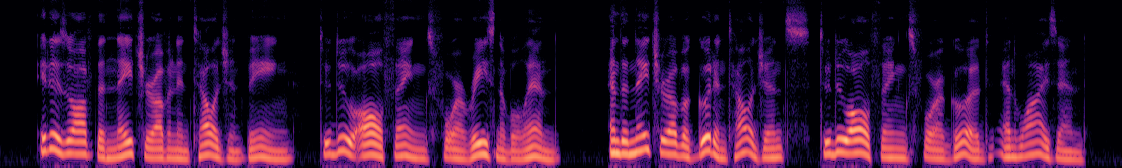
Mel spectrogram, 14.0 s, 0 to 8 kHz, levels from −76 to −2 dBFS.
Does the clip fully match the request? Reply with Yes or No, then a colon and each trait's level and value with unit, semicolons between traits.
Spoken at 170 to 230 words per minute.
No: average, 145 wpm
